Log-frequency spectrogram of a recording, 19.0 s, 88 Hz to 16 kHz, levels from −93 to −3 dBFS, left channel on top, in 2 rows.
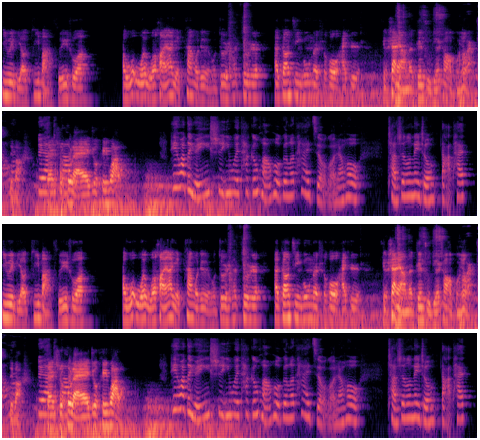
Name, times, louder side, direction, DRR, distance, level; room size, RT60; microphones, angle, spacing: voice 1, 0.0-1.7 2.4-5.2 5.5-7.2 7.6-9.4 9.7-9.9 10.4-12.0, right 4 dB, 75° right, 0.6 m, -28 dB
sound 1, 4.5-5.0 7.2-7.3 7.8-10.4, right 1 dB, 25° right, 1.0 m, -39 dB
sound 2, 5.8-15.0, equal, 35° left, 1.2 m, -38 dB
voice 2, 10.2-10.9 12.7-16.7 17.2-18.8, equal, ahead, 0.3 m, -35 dB
7.2 x 7.1 x 2.2 m
head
